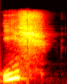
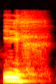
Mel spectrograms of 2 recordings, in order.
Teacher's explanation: іщ багато хто вимовляє тому що це такий діалект якраз південних частин Німеччини а насправді правильно грамотно говорити іх така з м'ягкизнаком ха м'ягка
